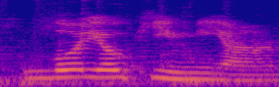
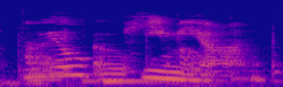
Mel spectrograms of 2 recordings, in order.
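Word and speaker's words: Lyokymion: It is Lyoki-mian. It is I'm like Gonna basically need to April. spell that. Okay. Lyokymyon. Basically April. Lyokym. ION. Lyoki-mian.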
